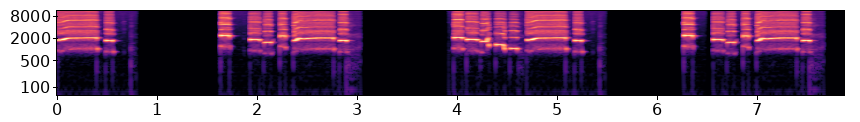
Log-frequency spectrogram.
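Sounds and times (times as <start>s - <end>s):
penny whistle in F: 0.0s - 0.7s, 1.6s - 3.0s, 4.0s - 5.4s, 6.3s - 7.6s.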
